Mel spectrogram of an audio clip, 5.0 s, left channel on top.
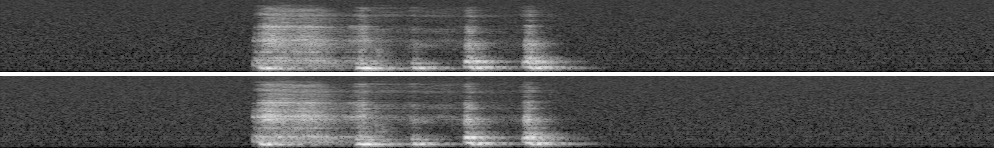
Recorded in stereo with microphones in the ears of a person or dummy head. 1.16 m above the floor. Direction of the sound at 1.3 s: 50° right (ahead or behind).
